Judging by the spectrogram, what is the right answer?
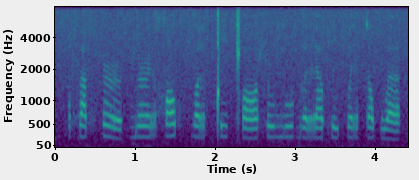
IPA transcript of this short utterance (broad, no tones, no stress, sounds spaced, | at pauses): f a f h ə˞ | ɡ ə˞ r χ ɔ f ç ɔ r ǃ i ǁ ɔ ɬ u ŋ u ɡ ɤ r ɐ f ɾ i f ə r t ɔ f w ɐ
